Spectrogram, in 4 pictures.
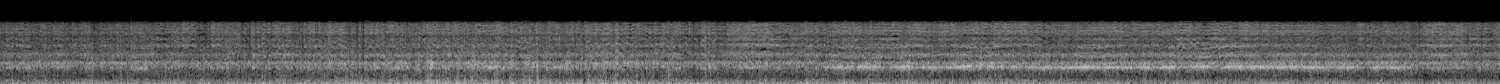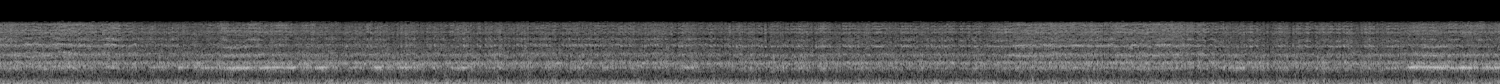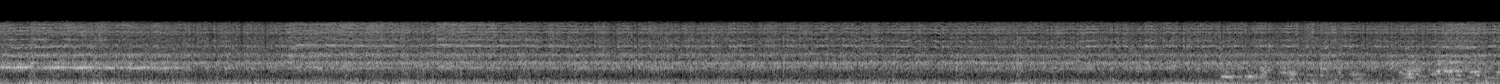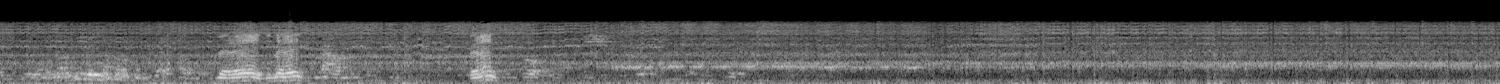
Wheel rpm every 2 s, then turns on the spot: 210, 200, 210, 210, 210, 210, 210, 210, 210, 210, 210, 210, 200, 200, 200, 200, 200, 200, 200, 200, 200, 200, 200, 190, 190, 200, 220, 220, 230, 240.
none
